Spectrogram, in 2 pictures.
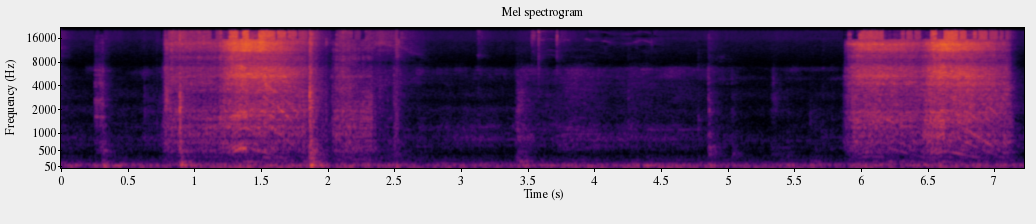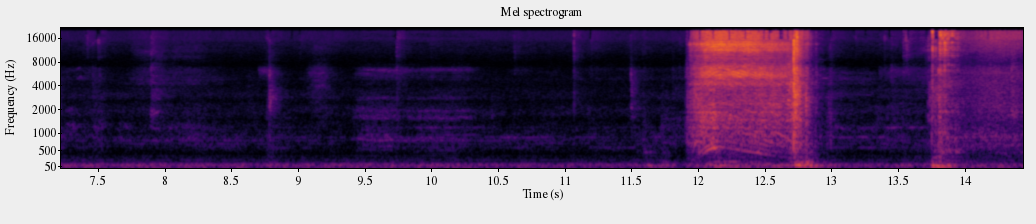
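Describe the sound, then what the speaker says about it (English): Green screws being driven into the bottom of an Xbox Series X with a small powered screwdriver, three separate whirring bursts of about a second each, spaced several seconds apart, close and alone. "then we're going to put the screws back in on the bottom"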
